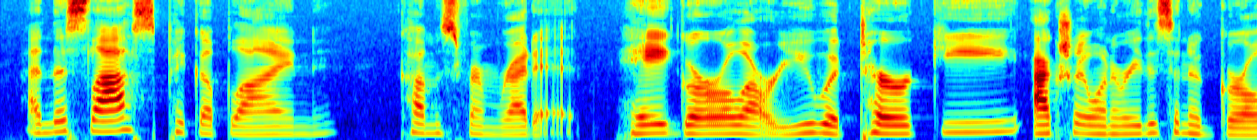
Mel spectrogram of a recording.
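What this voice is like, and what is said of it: Usual voice. Nothing is said of it.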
